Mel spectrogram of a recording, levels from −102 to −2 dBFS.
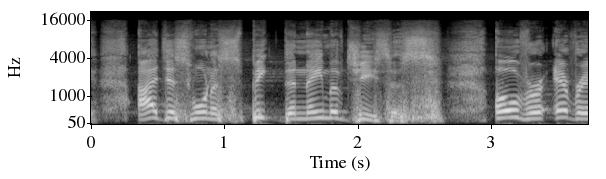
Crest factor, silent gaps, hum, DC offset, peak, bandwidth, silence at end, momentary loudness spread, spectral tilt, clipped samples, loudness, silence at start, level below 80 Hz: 14 dB; none; none; under 0.1%; -10 dBFS; 16 kHz; 0 s; 5 LU; -4 dB/octave; under 0.1%; -24 LUFS; 0 s; -66 dBFS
